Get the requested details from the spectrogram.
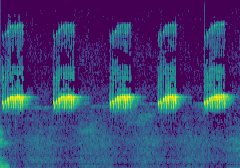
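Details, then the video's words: A cricket chirping in short, very high, pulsed bursts repeated about once a second. Each chirp is a quick rattle of tiny clicks, with a faint low hum in the background. "CRICKET SOUND"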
